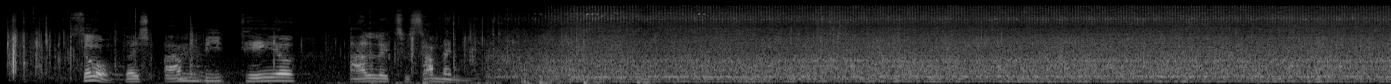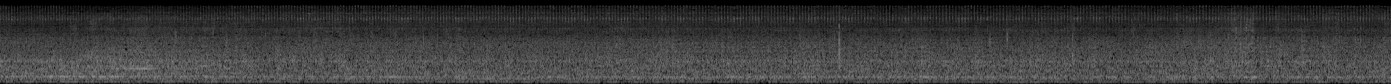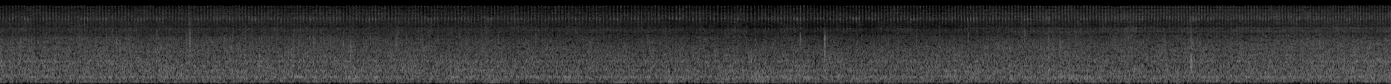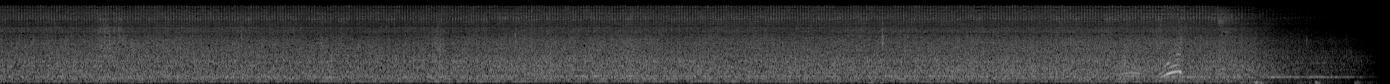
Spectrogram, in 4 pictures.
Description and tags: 4 Bikes downwards MS
Original MS-recording of 4 bikes downhilling a road in the mountains.
bike, downhill, fieldrecording, wheel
